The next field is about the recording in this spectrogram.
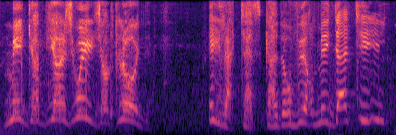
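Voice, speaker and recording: A woman playing a brash, scheming, cocky schoolboy with a gravelly voice in a French children's cartoon. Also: sits high, lively intonation, measured pace, pushed and bright, soft background music, heavily acted. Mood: cocky, excited. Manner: cocky, slangy playground talk. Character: brash scheming schoolboy dreaming of kissing girls.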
